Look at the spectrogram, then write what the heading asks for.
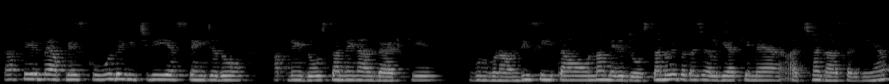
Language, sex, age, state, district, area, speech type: Punjabi, female, 30-45, Punjab, Rupnagar, urban, spontaneous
